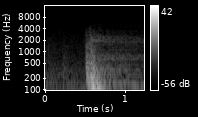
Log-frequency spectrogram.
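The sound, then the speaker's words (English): A door is shut with a single solid thud, a sudden deep bang that rings briefly and fades into a low murmur. No one speaks. “Shut the door.”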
